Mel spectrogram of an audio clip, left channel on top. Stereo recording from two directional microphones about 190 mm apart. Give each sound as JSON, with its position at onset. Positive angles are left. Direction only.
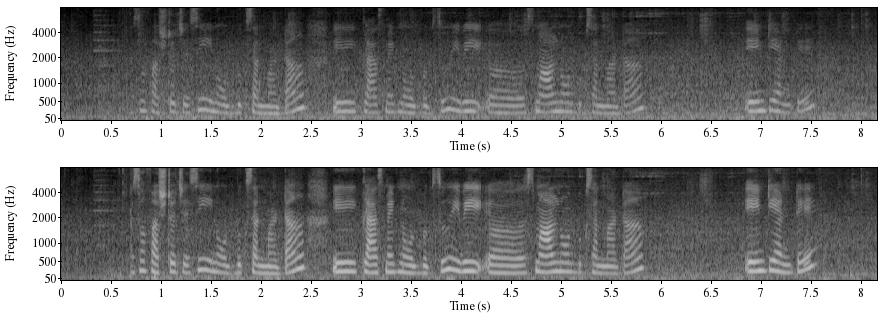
{"t": 0.7, "sound": "speech", "side_deg": -45}
{"t": 1.1, "sound": "a woman's voice", "side_deg": -30}
{"t": 6.8, "sound": "a woman's voice", "side_deg": -35}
